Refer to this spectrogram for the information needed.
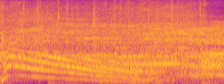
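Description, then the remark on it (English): A large arena crowd roars and cheers loudly and steadily for boxing champion Holly Holm after her win, with a long, drawn-out announcer's voice sliding downward over the din. “The crowd is on fire now for their champion, Holly Holm.”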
